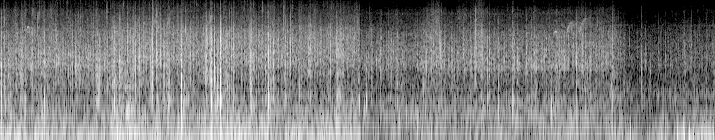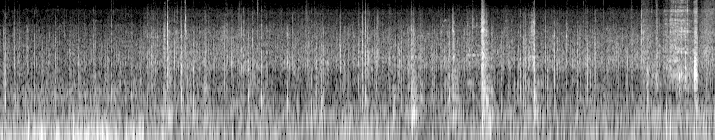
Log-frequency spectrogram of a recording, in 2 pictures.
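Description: Steady rain falling, heard as a haze of dense small drop ticks, with a few sharper clicks, the loudest late on and near the end.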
